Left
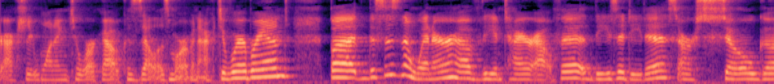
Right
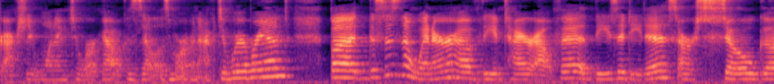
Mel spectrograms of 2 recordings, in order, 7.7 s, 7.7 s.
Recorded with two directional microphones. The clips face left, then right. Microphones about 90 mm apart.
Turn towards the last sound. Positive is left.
turn(degrees=15)  # may be behind; listen again after turning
